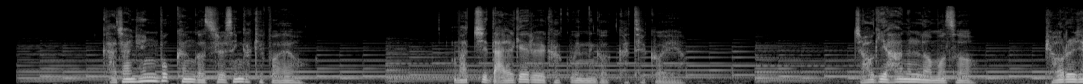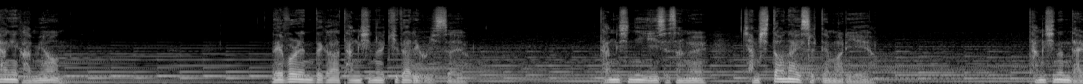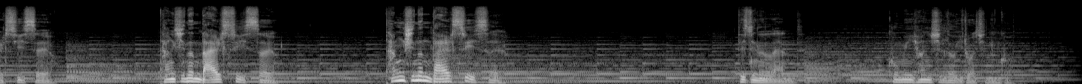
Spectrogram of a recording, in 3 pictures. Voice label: Commercial Korean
